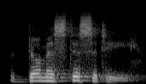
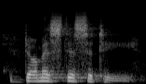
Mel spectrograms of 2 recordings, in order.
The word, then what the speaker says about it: domesticity: Your word is domesticity. Domesticity. Alternate pronunciation, domesticity.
